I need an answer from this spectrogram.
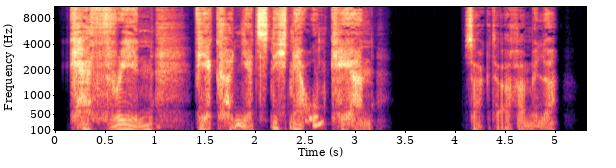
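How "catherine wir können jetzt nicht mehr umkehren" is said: high trembling voice, quivering, wavering, barely holding steady. Narrator reads Aramilla speaking to Catherine, trembling voice. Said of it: "obwohl ihre eigene Stimme zitterte".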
